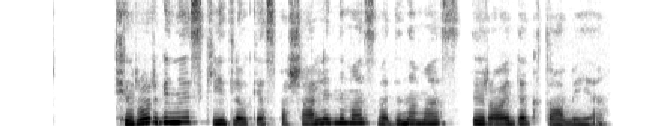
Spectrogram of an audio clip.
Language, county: Lithuanian, Vilnius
